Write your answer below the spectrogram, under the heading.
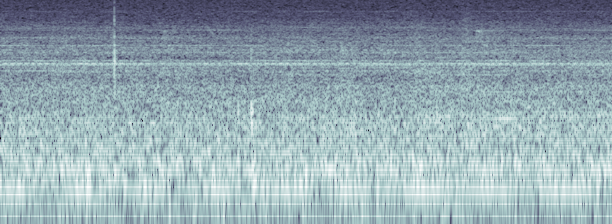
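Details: Steady background hum and broadband noise with a couple of faint clicks, and no animal voices.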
